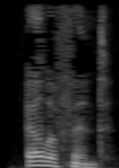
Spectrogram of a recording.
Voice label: "Elephant", English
